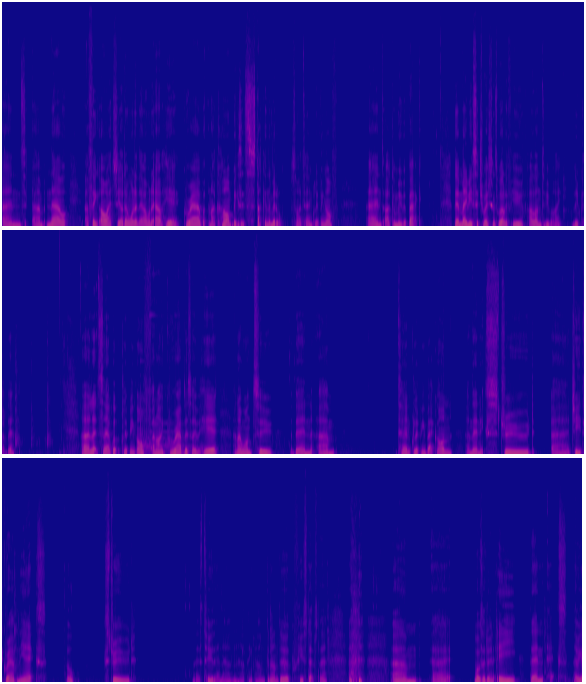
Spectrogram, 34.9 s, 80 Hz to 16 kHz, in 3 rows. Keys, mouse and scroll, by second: 0.7-2.9 middle drag, 2.9 g, 6.0 click, 6.6 g, 8.7 scroll down 1, 10.3 ctrl+z, 10.5 ctrl+z, 12.4-14.8 middle drag, 14.8 g, 17.0 alt+click, 20.0-21.4 drag, 21.4 e, 26.9 middle click, 27.8 ctrl+z, 28.0 ctrl+z, 28.9-30.0 middle drag, 30.0 2, 30.3 alt+click, 32.8 e, 34.7-34.8 middle drag.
